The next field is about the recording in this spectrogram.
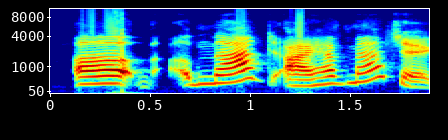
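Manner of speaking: high, fumbling, clueless airhead character voice. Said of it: "like the biggest dumbass".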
